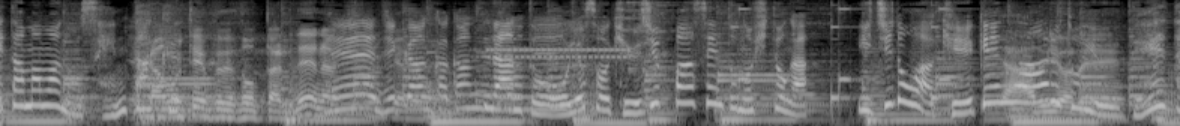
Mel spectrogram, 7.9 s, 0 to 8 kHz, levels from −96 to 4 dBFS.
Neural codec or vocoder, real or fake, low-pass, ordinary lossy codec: none; real; none; none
